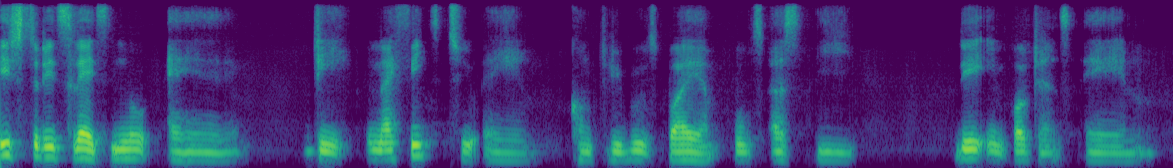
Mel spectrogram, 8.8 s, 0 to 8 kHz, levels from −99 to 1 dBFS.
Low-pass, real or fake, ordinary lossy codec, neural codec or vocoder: 7.2 kHz; fake; none; codec, 16 kHz in and 24 kHz out, 0.9 kbps, LongCat-Audio-Codec, fine tuned four codebook decoder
